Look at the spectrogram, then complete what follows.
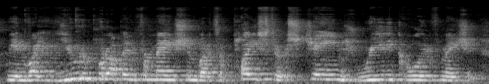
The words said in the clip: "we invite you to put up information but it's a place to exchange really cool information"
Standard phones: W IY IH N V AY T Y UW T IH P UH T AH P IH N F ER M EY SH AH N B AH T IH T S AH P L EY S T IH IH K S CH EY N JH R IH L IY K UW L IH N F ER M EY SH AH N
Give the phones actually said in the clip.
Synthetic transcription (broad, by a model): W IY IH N V AY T Y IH T IH P UH T AH P IH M F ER M EY SH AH N B AH T IH T S AH P L EY S T IH IH K S CH EY N JH R IH L IY K UW L IH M F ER M EY SH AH N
